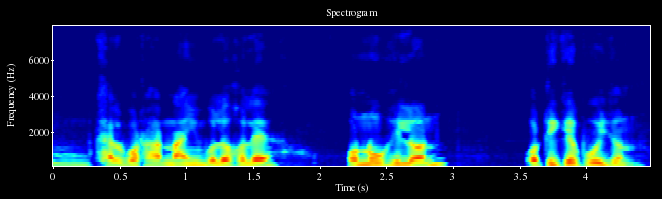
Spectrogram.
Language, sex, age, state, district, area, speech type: Assamese, male, 45-60, Assam, Golaghat, urban, spontaneous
